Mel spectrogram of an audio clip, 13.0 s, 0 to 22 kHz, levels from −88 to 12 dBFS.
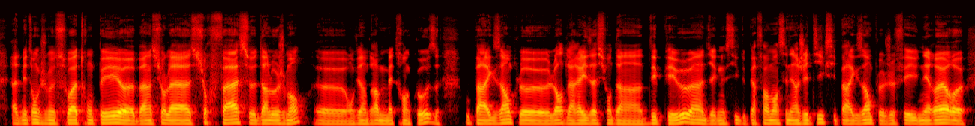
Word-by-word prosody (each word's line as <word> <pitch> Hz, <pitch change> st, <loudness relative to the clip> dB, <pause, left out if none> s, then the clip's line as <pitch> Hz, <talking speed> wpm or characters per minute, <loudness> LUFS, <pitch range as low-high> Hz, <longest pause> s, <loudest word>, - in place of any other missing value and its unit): admettons 95 Hz, +4 st, -2 dB
que -, -, -7 dB
je 95 Hz, -, -6 dB
me 95 Hz, -1 st, 0 dB
sois 100 Hz, +2 st, +2 dB
trompé, 105 Hz, +3 st, +1 dB
heu, 95 Hz, -5 st, +6 dB
ben, 90 Hz, +1 st, +1 dB
sur 90 Hz, +3 st, -3 dB
la 95 Hz, -1 st, +4 dB
surface, 105 Hz, +4 st, 0 dB
heu, 95 Hz, -2 st, -1 dB
d'un 95 Hz, 0 st, +1 dB
logement, 95 Hz, 0 st, -2 dB
heu, 85 Hz, -2 st, -3 dB
on 85 Hz, -, -5 dB
viendra 90 Hz, +1 st, -2 dB
me 90 Hz, -, -2 dB
mettre 90 Hz, +1 st, -4 dB
en 85 Hz, -, -3 dB
cause 125 Hz, +7 st, -3 dB, 0.3 s
ou 100 Hz, -, -10 dB
par 95 Hz, -1 st, +3 dB
exemple, 105 Hz, +5 st, 0 dB
heu, 90 Hz, -2 st, +2 dB
lors 95 Hz, +2 st, +1 dB
de 95 Hz, -, -10 dB
la 90 Hz, -, +1 dB
réalisation 95 Hz, +1 st, 0 dB
d'un 85 Hz, -3 st, -2 dB
DPE, 100 Hz, +5 st, -5 dB, 0.3 s
hein, 105 Hz, -2 st, +2 dB
un -, -, 0 dB
diagnostic 90 Hz, +2 st, -5 dB
de 85 Hz, -, -11 dB
performance 95 Hz, +2 st, -3 dB
énergétique 95 Hz, +4 st, -2 dB
si, -, -, -10 dB
par 95 Hz, -2 st, -1 dB
exemple, 90 Hz, 0 st, -2 dB
je 90 Hz, +2 st, -5 dB
fais 95 Hz, +1 st, -2 dB
une 90 Hz, 0 st, -3 dB
erreur, 100 Hz, +2 st, +5 dB
heu 90 Hz, -1 st, +1 dB
95 Hz, 210 wpm, -25 LUFS, 90-100 Hz, 0.3 s, heu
